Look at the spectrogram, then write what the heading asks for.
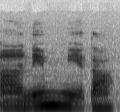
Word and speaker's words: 입니다: ga tambah animita ya penulisannya anibnida tapi dibacanya animita contoh kita pakai kata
